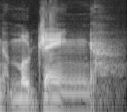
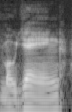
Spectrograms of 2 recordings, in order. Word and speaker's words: Mojang: And I looked up a couple of the different pronunciations, and it sounds like Notch basically said that that's the best way to say it in English. I guess in Swedish you would say it as Mojang, but we'll just go with the English pronunciation for now.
